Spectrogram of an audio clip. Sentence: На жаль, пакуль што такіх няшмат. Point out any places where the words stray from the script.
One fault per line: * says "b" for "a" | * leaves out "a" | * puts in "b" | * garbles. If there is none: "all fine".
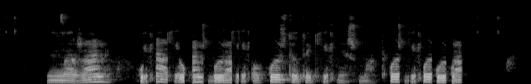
* garbles
* garbles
